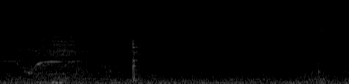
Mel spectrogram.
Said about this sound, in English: Sirens. Where are they going?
